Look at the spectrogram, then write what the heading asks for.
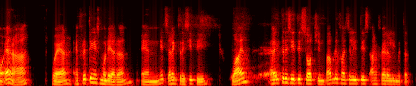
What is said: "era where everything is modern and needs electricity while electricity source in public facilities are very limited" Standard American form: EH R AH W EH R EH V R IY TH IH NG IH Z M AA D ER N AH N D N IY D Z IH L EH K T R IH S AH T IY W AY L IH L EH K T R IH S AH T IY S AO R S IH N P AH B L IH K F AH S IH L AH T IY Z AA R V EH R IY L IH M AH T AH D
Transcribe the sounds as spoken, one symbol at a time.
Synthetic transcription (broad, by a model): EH R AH W EH R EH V R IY T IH NG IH S M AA D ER AH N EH N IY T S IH L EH K T R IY S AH T IY W AY L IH L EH K T R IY S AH T IY S AO R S IH N P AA B L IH K F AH S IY L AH T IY S AA R F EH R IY L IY M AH T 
